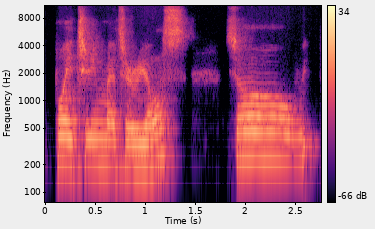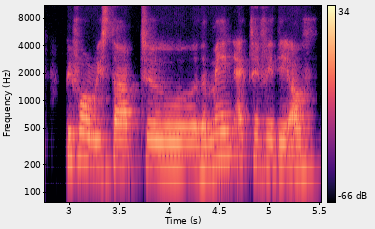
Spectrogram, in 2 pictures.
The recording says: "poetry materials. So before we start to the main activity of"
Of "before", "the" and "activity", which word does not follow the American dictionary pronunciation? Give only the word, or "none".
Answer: none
